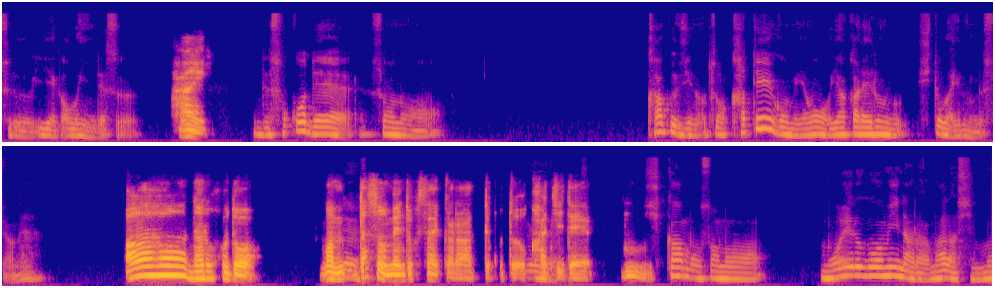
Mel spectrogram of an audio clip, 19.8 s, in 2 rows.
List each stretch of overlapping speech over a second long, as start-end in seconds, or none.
none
